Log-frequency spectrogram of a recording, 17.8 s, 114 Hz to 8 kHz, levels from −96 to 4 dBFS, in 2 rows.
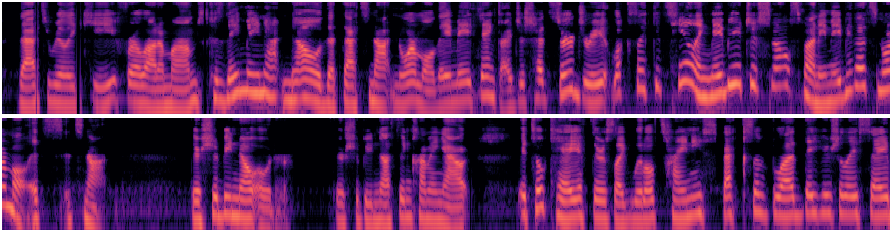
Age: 30-49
